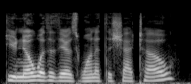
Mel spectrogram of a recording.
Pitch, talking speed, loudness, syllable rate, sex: 175 Hz, 315 wpm, -17 LUFS, 8.2 syllables/s, female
